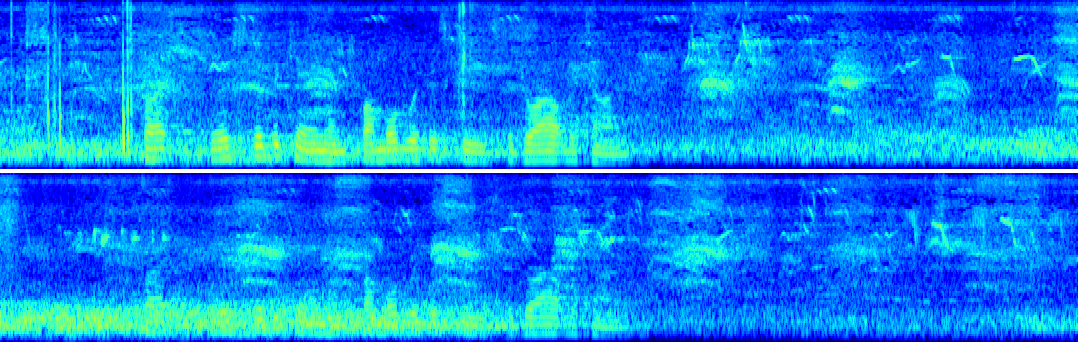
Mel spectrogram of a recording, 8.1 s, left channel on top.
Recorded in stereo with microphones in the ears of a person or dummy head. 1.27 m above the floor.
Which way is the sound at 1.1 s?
45° left (ahead or behind).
